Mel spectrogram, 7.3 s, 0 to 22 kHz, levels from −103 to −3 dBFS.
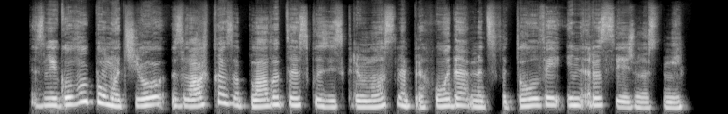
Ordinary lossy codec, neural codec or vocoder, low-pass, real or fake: none; codec, 44.1 kHz, 3.4 kbps, Pupu-Codec; none; fake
